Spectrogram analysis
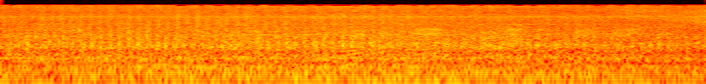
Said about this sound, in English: You've got Marines taking off in helicopters, clattering away into the jungle. Some of them are carrying ultralight vehicles that will act as their mobile command post.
